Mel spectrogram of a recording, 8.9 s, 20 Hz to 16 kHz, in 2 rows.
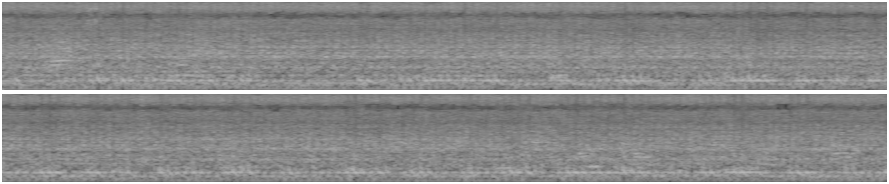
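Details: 1970 Evinrude 85hp two-stroke outboard, hydro-electric shift, about 50 years old, new water pump impeller, run in a water container after shift tests: steady even idle burble, constant mid tone, no stumbling; carburetors judged good at idle, full throttle untested.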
